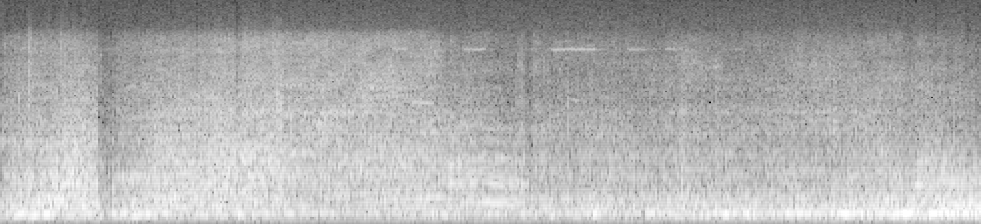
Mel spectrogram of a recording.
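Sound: truck engine driving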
